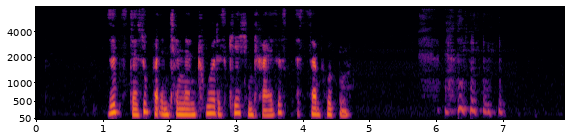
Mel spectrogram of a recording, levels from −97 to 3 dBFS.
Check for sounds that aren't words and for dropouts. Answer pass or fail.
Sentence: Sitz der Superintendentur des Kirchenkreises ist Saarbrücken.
fail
